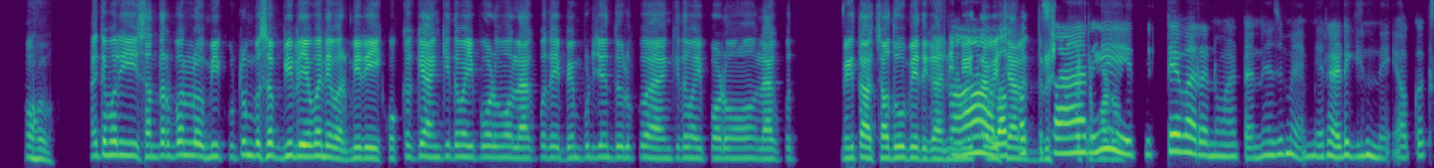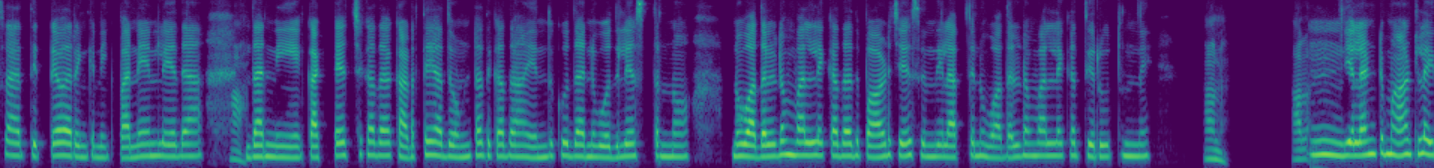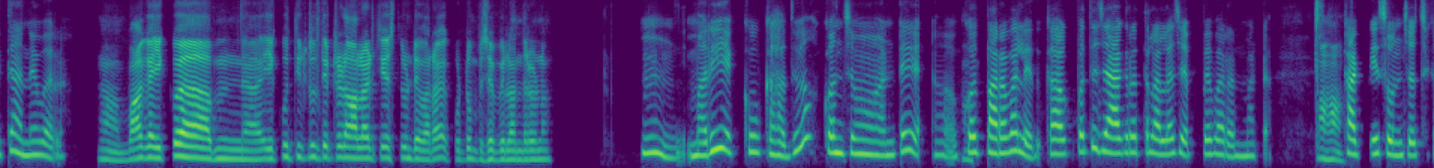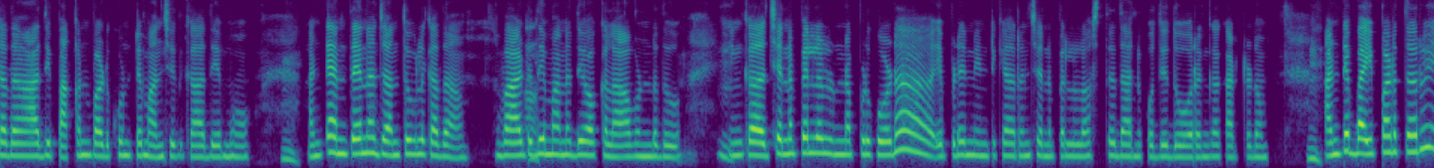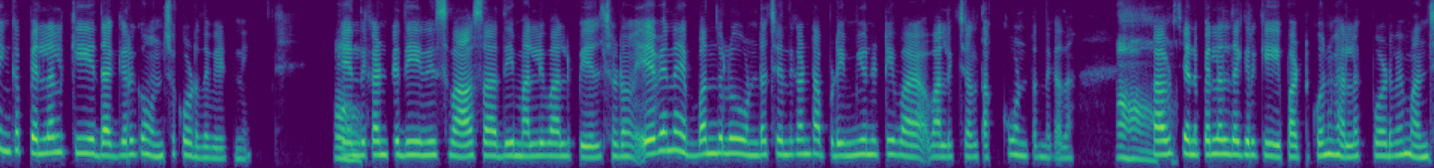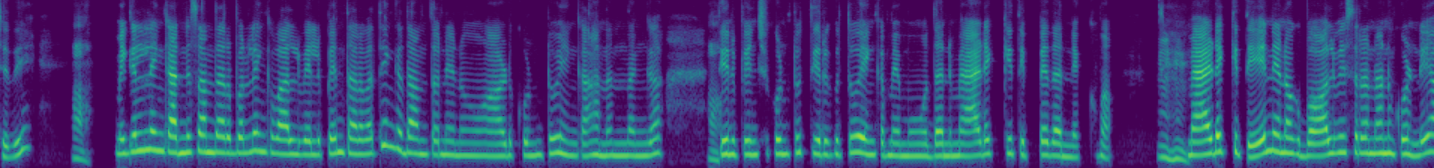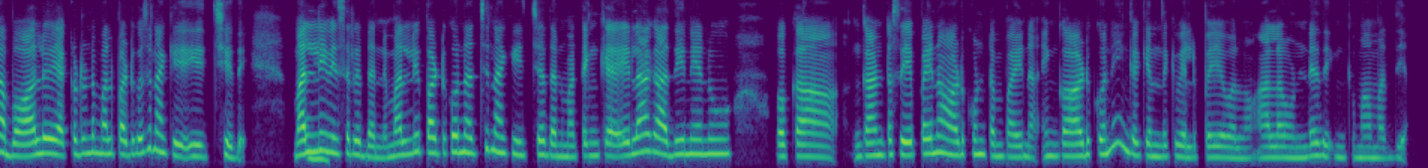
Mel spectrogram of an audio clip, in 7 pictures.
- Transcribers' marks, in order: tapping; lip smack; other background noise; in English: "ఇమ్యూనిటీ"; in English: "బాల్"
- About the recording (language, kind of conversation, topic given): Telugu, podcast, పెంపుడు జంతువును మొదటిసారి పెంచిన అనుభవం ఎలా ఉండింది?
